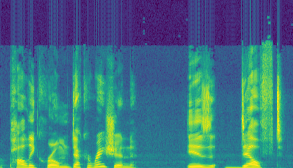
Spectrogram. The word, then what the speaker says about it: delft: D-E-L-F-T, delft. How much do you pronounce the T? You just say delft, delft, delft.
